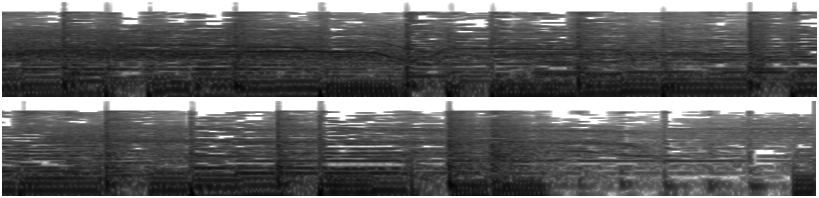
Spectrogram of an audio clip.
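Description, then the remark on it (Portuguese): A concert crowd screams and cheers loudly over pounding live music after the singer calls out for the crowd's screams, the roar sustained across the whole stretch while steady drum hits punch through, then the noise thins slightly near the end. “Cadê o gritinho da galera?”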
